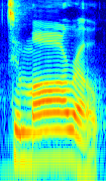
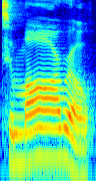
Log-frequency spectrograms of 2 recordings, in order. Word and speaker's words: tomorrow: pronounce pronounce it as tomorrow tomorrow it's still a long vowel so in this case my double r did not shorten my vowel right okay uh okay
